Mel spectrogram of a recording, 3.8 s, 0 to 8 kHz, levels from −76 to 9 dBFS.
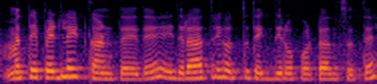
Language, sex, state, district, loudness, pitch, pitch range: Kannada, female, Karnataka, Mysore, -20 LUFS, 220 Hz, 200-245 Hz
